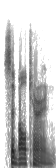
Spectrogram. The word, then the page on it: subaltern: American English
